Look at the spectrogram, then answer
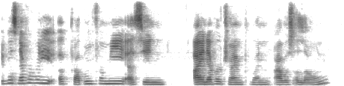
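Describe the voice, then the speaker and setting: Somewhat breathy, a woman at a medium pitch speaks at a fairly quick pace with lively intonation. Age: 20s. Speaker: vlogger. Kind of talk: casual chat. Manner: casual, hesitant with many fillers.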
